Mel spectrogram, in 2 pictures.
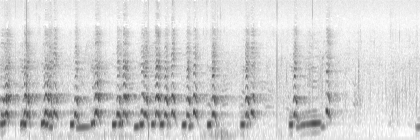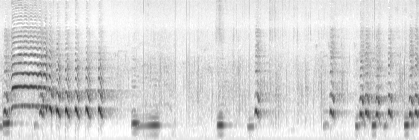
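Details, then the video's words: Three siamangs at a zoo in Australia give loud, honking barks in rapid rhythmic bursts rising into climbing whoops, calling to establish their territory. "Siamangs make a call for help!"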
